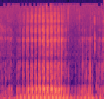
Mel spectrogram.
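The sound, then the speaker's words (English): A contented cat purrs in a soft, low, rumbling pulse that rises and falls in quick, steady rhythm. The sound is faint and brief, with no other sounds over it. “That is the sound of a potato chitting. Oh, no, it might be a cat.”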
